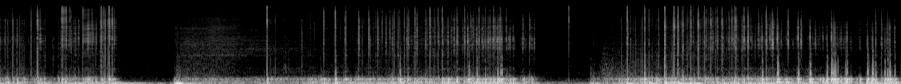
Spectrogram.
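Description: Long nails scratch and tap on a black metal mesh microphone grille. The result is a dense, low rumbling texture with a steady hum near 220 Hz, sprinkled with quick, sharp ticks. Two brief near-silent gaps break up the scratching.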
